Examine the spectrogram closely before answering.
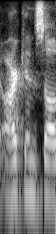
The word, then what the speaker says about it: Arkansas: Mars said Arkansas does not sound as it's spelled.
